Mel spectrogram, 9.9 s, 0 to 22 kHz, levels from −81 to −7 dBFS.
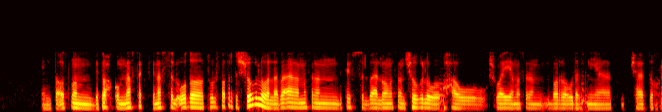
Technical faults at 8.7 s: iLBC codec; lost iLBC frames

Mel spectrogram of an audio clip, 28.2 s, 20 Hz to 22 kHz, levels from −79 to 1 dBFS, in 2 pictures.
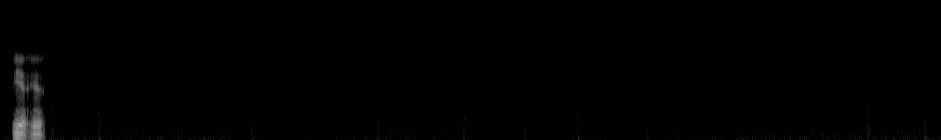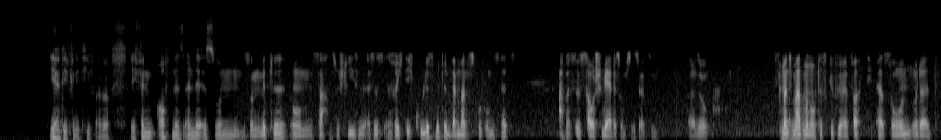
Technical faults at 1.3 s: none

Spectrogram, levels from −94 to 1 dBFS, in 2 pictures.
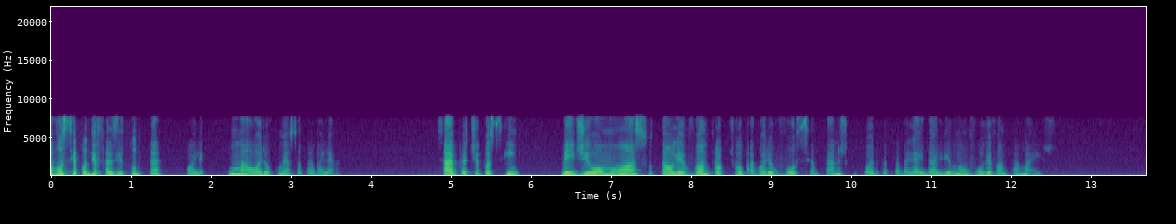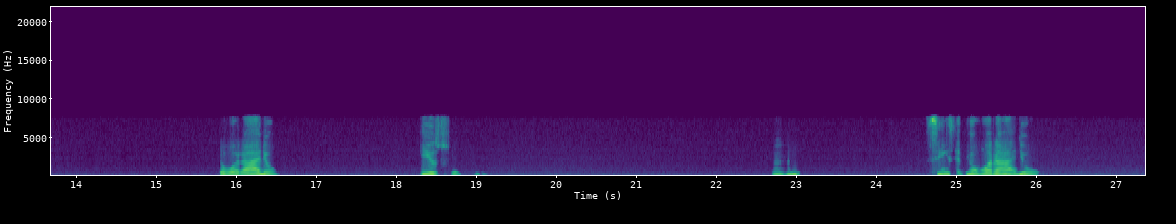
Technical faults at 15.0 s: one channel drops out

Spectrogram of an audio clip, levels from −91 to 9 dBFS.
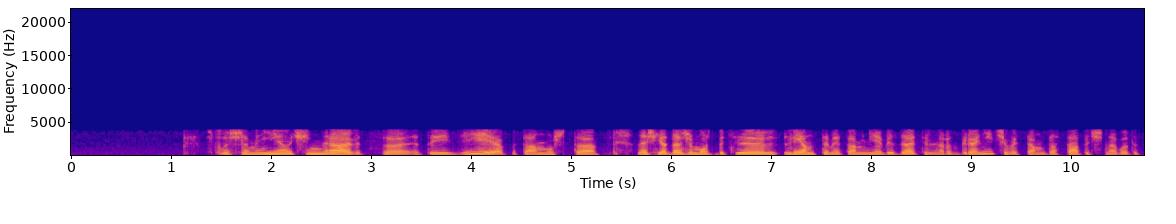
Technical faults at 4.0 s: RealAudio 14.4 codec

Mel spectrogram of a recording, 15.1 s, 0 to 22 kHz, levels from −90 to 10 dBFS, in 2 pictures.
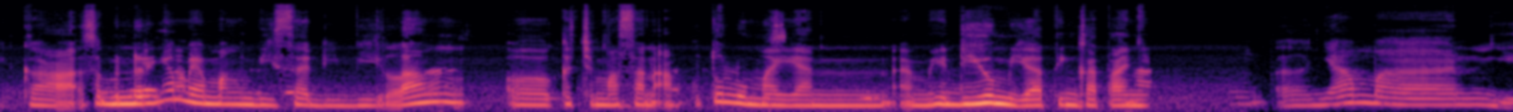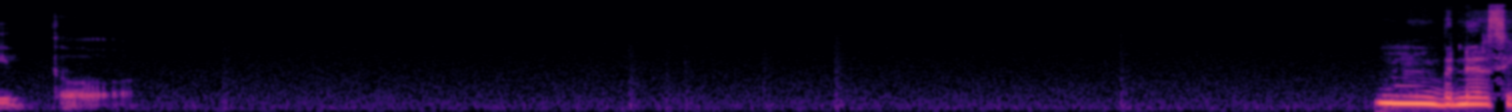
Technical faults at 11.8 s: none

